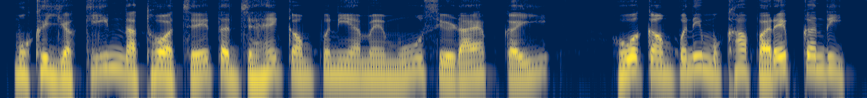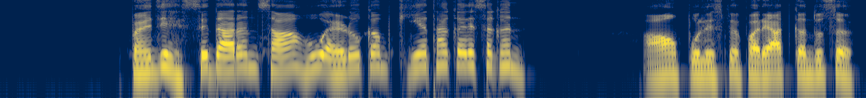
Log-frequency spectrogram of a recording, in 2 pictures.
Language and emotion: Sindhi, angry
